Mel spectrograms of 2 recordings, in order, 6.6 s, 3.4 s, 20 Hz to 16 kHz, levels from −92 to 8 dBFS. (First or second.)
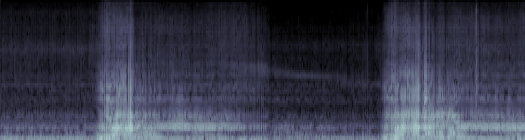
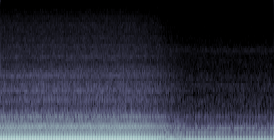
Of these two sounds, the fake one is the first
